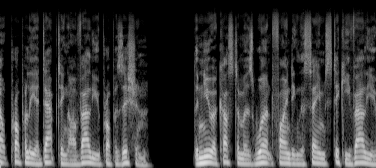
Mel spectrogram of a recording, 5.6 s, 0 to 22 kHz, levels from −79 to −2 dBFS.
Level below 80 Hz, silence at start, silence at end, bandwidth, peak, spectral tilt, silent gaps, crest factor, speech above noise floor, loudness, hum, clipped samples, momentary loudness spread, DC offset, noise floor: -48 dBFS; 0 s; 0 s; 16.5 kHz; -4 dBFS; -5.5 dB/octave; none; 16 dB; 67 dB; -20 LUFS; none; under 0.1%; 7 LU; under 0.1%; -87 dBFS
